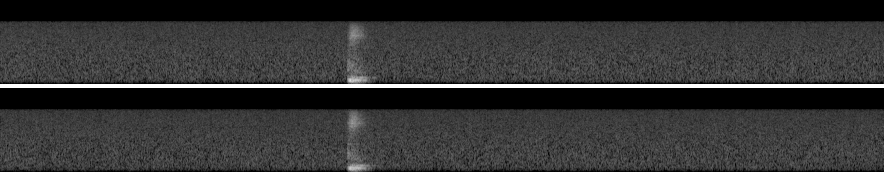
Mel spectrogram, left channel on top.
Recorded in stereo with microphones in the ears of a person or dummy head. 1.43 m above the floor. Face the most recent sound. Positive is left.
turn(degrees=-5)  # may be behind; listen again after turning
